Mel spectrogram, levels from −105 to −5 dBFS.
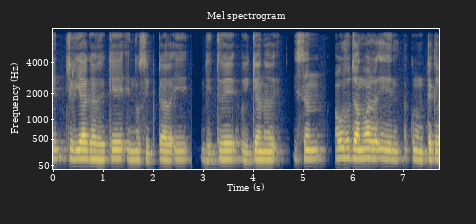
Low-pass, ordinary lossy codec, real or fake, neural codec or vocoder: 7.2 kHz; none; real; none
